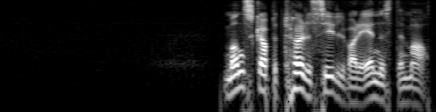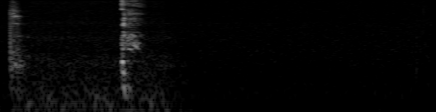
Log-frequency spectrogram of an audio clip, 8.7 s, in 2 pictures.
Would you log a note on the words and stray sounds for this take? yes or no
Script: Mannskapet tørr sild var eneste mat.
yes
